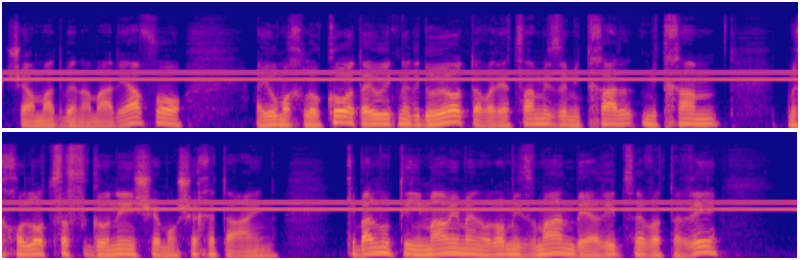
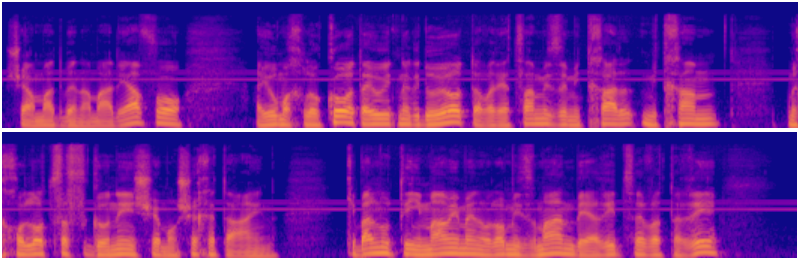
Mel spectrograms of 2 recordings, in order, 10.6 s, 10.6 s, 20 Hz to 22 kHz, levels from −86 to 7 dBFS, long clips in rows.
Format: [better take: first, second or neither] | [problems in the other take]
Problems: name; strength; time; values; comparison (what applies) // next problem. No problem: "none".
second | high-pitched whine; loud; throughout; 2 kHz, 6 dB below the speech; faint in the second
